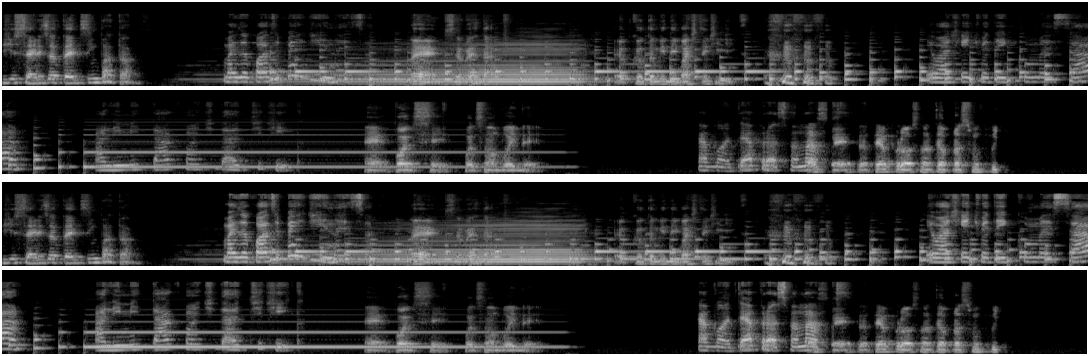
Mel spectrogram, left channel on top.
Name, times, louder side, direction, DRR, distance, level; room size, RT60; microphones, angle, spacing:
voice 1, 0.0-1.4 4.1-5.1 6.1-7.4 7.6-8.4 14.5-16.3 18.9-20.8, left 2 dB, 25° left, 0.9 m, -25 dB
voice 2, 2.2-3.8 9.2-11.1 11.8-13.8 17.8-19.1, right 4 dB, 55° right, 1.2 m, -25 dB
Bowed string instrument, 2.3-6.2, equal, 5° right, 2.4 m, -26 dB
sound 1, 2.5-16.5, right 2 dB, 50° left, 4.2 m, -26 dB
21.0 x 7.0 x 5.0 m
head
